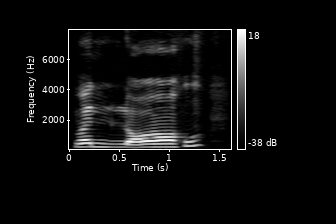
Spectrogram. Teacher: इसमें जलाला से पहले ज़बर है तो इसमें जलाला को पुर करके पढ़ेंगे और खड़ा ज़बर भी है, 2 हरकत खींच के पढ़ेंगे। · یہاں پہ اقلاب ہو رہا ہے، اس کو تنوین کو میم میں بدل کر اور میم میں غنہ کر کے ہم نے پڑھنا ہے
